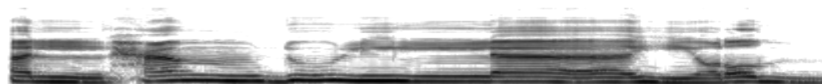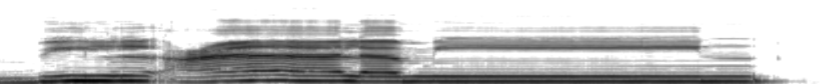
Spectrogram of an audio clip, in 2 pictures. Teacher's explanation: الحمد پیش معروف پڑھیں گے، دونوں ہونٹوں کو گول کر کے، للہ زیر معروف پڑھیں گے، را کے اوپر زبر ہے تو پر پڑھی جائے گی، العالمین وسط حلق سے ادا کیا جائے گا تاکہ معنی میں غلطی نہ آئے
